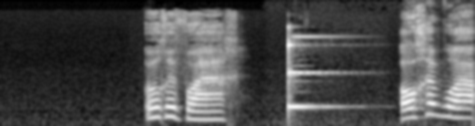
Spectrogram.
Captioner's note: ring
